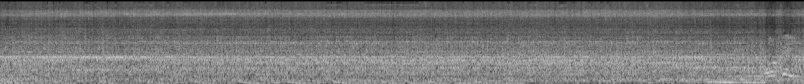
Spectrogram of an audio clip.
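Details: Honda Elite 125 scooter idling: a constant dry whirring rattle over the engine note, attributed to worn internal bearings. Abnormal engine noise at idle.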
